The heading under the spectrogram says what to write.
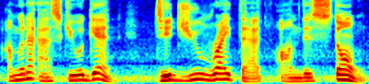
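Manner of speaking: slow, deliberate, pointed demand; retold interrogation. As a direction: imitate an interrogator pressing for an answer. Acting principal repeating his interrogation.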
